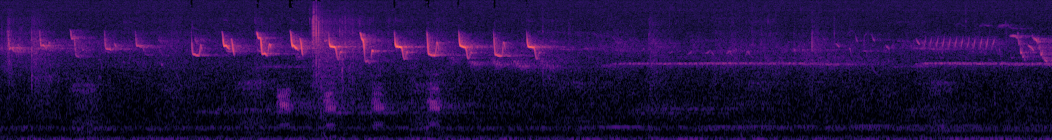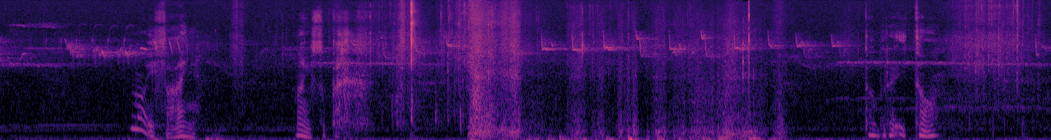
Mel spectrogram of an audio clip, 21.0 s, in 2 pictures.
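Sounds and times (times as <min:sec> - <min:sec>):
faint thin steady whistle: 0:06.0 - 0:08.4
songbird singing high notes: 0:18.8 - 0:20.2.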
